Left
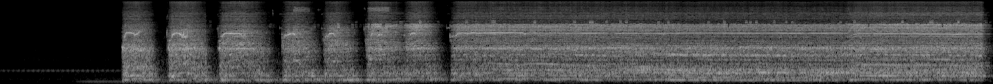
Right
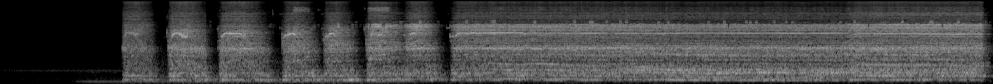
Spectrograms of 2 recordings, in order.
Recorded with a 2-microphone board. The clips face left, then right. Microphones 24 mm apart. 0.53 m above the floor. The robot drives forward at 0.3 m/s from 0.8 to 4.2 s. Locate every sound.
1.2 s a drill: 80° left, 0.5 m; by 9.8 s 30° left (ahead or behind), 1.0 m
